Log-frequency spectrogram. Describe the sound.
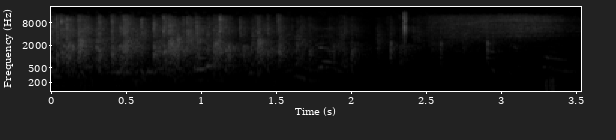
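An audience claps their hands in a dense, crackling burst of applause that gradually thins and fades over a few seconds, with faint voices mixed in.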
